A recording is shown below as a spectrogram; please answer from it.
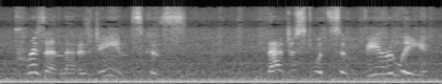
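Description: Tractor engine running under load with a steady low drone, heard from inside the cab while it pulls an anhydrous ammonia applicator.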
